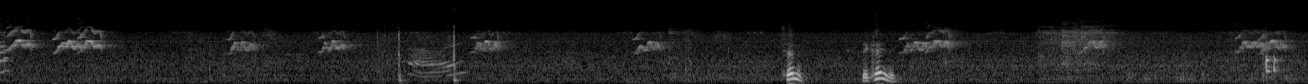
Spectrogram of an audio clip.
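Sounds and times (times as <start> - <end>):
small bird chirping: 0.0 - 5.2, 6.2 - 7.8, 8.4 - 11.2, 12.3 - 13.0.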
